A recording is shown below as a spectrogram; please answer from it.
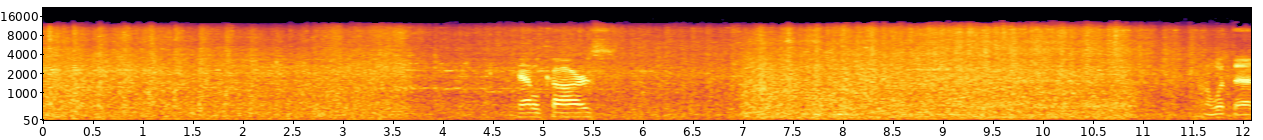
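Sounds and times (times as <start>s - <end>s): train wheels on rails: 0.0s - 12.0s.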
